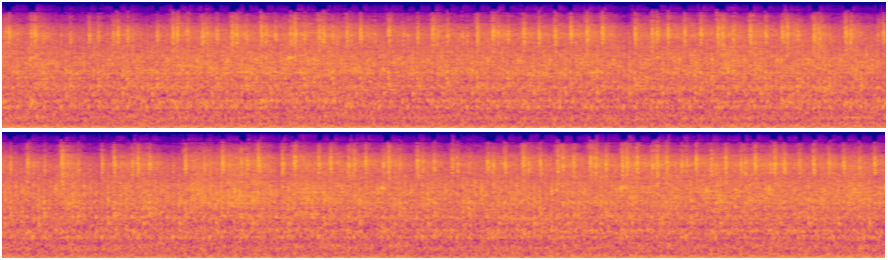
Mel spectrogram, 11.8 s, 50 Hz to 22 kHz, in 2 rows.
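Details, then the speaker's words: 1957 Autocar truck first start after 15 years unrun, warming up: deep idle with uneven, lumpy beat and occasional knock, possibly not on all cylinders; rough idle, dirty injectors suspected, fresh fuel probably helped. "so she's running now she's still running a little bit rough but not bad I think probably it's got some dirty injectors and some more fresh fuel probably helped"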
